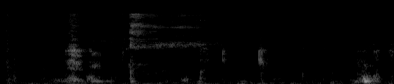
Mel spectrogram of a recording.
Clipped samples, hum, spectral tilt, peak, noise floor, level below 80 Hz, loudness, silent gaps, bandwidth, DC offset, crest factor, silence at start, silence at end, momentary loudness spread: under 0.1%; none; -3.5 dB/octave; -28 dBFS; -69 dBFS; -72 dBFS; -48 LUFS; none; 11.5 kHz; under 0.1%; 22 dB; 0.05 s; 0 s; 20 LU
